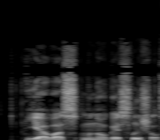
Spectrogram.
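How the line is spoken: Plain. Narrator (Russian): сказал Грек

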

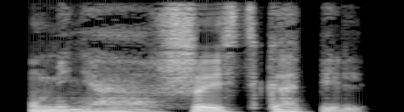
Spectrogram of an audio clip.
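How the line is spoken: Hoarse mutter. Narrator (Russian): хрипло пробормотала Ира

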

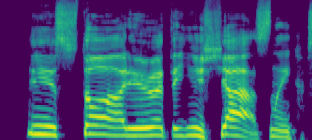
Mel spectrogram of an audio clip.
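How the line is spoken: Drawl with spiteful laugh. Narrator (Russian): со злобным смехом протянула Прасковья Ивановна

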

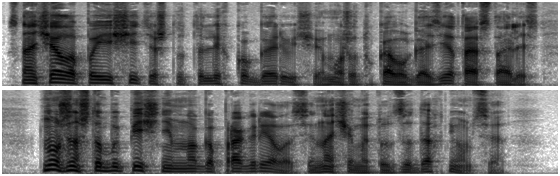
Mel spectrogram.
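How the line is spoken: Plain. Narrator (Russian): сказал Давид

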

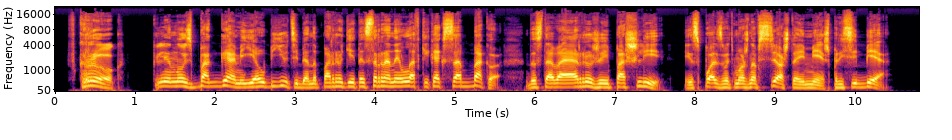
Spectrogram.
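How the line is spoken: Angry near-growl. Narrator (Russian): рыжеволосый покраснев и почти прорычав

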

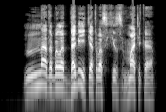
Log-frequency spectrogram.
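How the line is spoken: Angry. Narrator (Russian): зло произнес Богдан

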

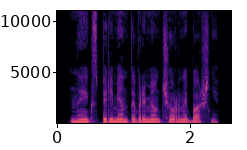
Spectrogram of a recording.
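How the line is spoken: Gloomy reply. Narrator (Russian): мрачно ответил Адриан

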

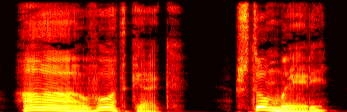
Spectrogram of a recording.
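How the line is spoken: Plain. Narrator (Russian): спросил Джеймс

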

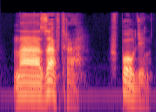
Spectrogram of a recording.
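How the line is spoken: Strained after a sigh. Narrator (Russian): на миг вздохнувшись, выдавил

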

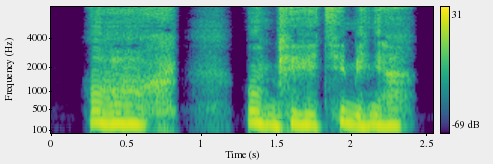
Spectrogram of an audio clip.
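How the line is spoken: Moaning. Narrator (Russian): стонала Лина

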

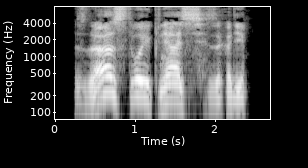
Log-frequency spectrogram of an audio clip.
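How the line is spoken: Said loudly. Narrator (Russian): громко сказал

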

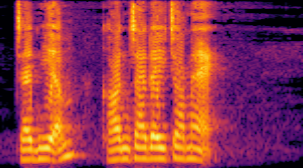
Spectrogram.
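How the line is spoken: Loud angry call. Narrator (Vietnamese): Tần Vi tức giận không chịu nổi, nói to một tiếng

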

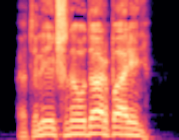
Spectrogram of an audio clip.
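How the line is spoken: Hoarse, blood-choked giant. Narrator (Russian): хриплым голосом выговорил гигант, и изо рта у него хлынула кровь

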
